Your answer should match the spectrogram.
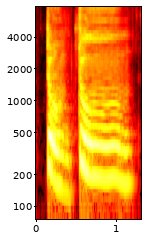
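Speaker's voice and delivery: low growly rapper ad-lib; mock gruff rapper growl. Shown as a demonstration. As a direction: growl out a low rap hook. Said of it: "That's my impression of D M X".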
